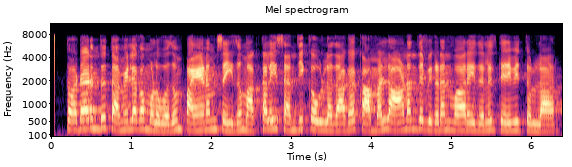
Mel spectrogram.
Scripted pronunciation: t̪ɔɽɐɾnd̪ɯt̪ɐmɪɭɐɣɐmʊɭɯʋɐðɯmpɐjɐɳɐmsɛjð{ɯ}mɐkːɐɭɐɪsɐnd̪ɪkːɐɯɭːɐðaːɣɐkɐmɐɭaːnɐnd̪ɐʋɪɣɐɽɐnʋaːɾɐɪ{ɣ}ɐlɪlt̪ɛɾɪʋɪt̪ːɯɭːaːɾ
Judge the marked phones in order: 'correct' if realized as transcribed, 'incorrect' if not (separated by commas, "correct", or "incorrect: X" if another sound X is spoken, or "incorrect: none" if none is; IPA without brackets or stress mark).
correct, incorrect: ð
